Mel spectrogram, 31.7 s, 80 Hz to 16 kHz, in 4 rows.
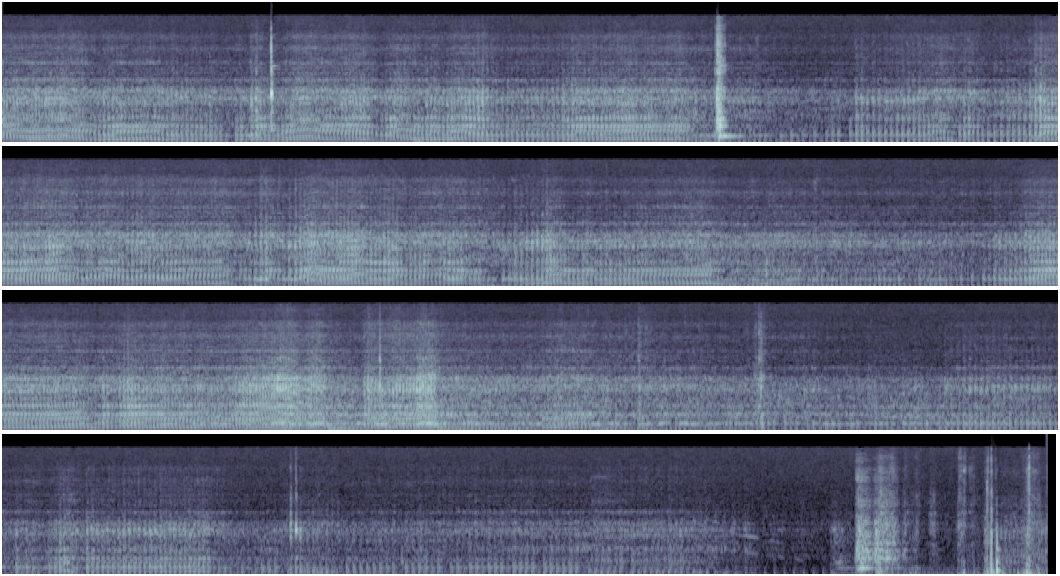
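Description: Single-cylinder four-stroke engine of a Honda CRF450 dirt bike running, its pitch rising and falling with the throttle, with a sharp knock about five seconds in. It settles lower and quieter near the end.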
